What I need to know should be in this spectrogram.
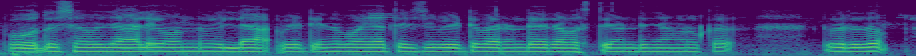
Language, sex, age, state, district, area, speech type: Malayalam, female, 60+, Kerala, Idukki, rural, spontaneous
